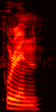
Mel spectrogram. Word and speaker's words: Purin: P-U-R-I-N-H-A-R-U-M-A-K-I? – Yeah, Purin.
